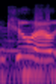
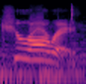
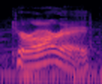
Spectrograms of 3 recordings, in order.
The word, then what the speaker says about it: curare: we did last week and apparently we were pronouncing curaire entirely wrong it's pronounced curare karare and uh actually she told me of two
